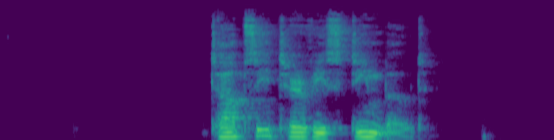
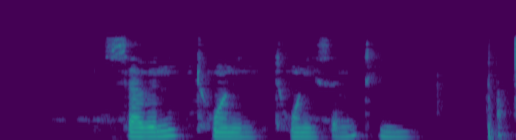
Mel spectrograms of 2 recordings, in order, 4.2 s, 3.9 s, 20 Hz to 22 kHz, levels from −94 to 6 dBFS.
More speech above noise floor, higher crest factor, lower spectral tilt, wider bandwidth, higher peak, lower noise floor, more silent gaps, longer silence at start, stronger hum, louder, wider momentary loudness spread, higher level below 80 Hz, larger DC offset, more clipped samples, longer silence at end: first, over 64 dB vs 24 dB; second, 18 dB vs 24 dB; about the same, -6 dB/octave vs -6 dB/octave; first, 15 kHz vs 7.4 kHz; first, -12 dBFS vs -24 dBFS; first, under -90 dBFS vs -69 dBFS; second, none vs 3.19-3.27 s, 3.36-3.64 s; first, 1.6 s vs 0.8 s; neither; first, -27 LUFS vs -47 LUFS; second, 10 LU vs 18 LU; first, -68 dBFS vs -88 dBFS; neither; neither; first, 1 s vs 0.1 s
